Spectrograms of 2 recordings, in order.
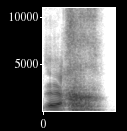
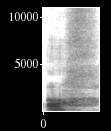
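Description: First: It is a disgusted, repulsed ugh. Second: It is a frustrated, sighing ugh.

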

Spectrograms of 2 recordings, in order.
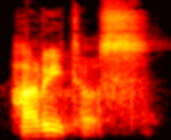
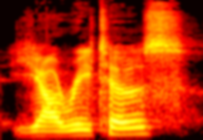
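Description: First: The R is rolled. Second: The R is not rolled. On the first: The speaker calls it right. "it's Jarritos, roll the R" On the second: The speaker calls it wrong. "last time we talked about them, we both pronounced it Yarritos"

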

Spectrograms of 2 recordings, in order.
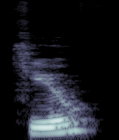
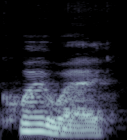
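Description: First: The word is said as one syllable. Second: The word is said as two syllables. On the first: The speaker calls it right. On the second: The speaker calls it wrong.

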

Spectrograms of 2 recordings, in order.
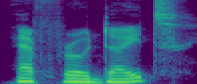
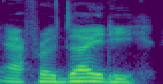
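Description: First: The final e is silent, ending on a consonant. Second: The final e is sounded, ending on a vowel. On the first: The speaker calls it wrong. "you don't say Aphrodite" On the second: The speaker calls it right. "you say Aphrodite"

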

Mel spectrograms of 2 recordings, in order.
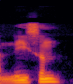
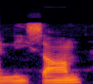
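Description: First: The name is said the speaker's Australian way. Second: The name is said the American way. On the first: "now known as Nissan" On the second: "or I guess you guys pronounce it here"

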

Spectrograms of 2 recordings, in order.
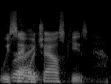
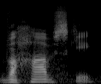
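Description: First: The name is pronounced the usual English way. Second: The name is pronounced the Polish way. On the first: This is the form most people recognize. The speaker calls it wrong. "we say Wachowskis" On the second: This is how a Polish speaker would say it. The speaker calls it right. "who said it's pronounced Wachowski"

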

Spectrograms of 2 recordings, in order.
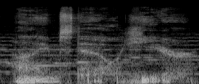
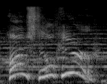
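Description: First: It is said in a slow, eerie, ghostly voice. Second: It is said in a bright, cheerful, playful voice. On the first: A ghost is speaking. "maybe it didn't sound that ghostly" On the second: A friendly presence is speaking. "maybe it was more like"

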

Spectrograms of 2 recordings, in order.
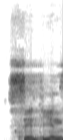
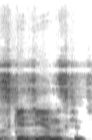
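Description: First: The word begins with a plain 's' sound. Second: The word begins with an 'sk' sound.

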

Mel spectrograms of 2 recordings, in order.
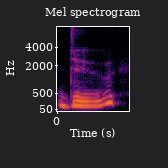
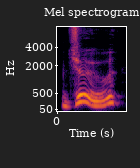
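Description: First: The word begins with a plain 'd' sound. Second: The word begins with a 'j' sound. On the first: "if you pronounce the word D-E-W, do"

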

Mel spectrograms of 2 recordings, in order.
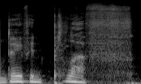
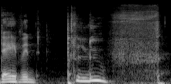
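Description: First: The surname has a short 'uh' vowel, like 'stuff'. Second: The surname has a long 'oo' vowel, like 'roof'. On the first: "I've heard Pluff, which is still relaxing and comfortable" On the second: "But I think it's funnier to go with David Plouf"

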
